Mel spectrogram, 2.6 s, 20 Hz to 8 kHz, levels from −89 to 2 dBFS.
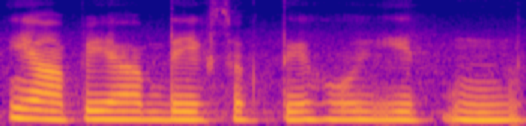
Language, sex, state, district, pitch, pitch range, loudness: Hindi, female, Haryana, Charkhi Dadri, 190 Hz, 185-195 Hz, -17 LUFS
